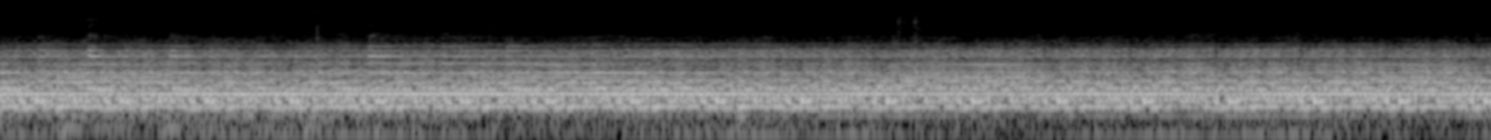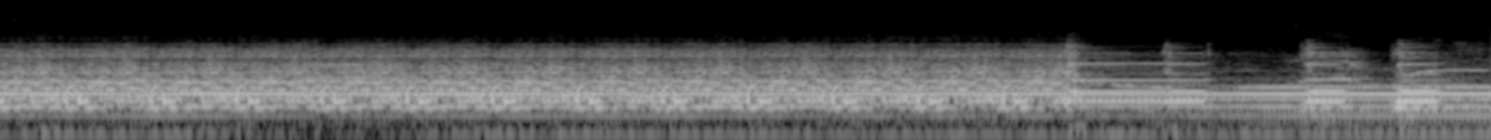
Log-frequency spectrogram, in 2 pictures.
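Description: Live rock band playing a steady, dense drone of sustained electric guitar tones. Near the end the wash drops away, leaving a few held tones and separate picked guitar notes.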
